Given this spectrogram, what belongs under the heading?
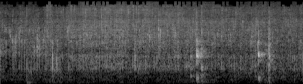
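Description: Onions and curry leaves fry in hot oil for a pepper prawn gravy, making a close, continuous bright sizzle with a few soft stirring knocks.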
